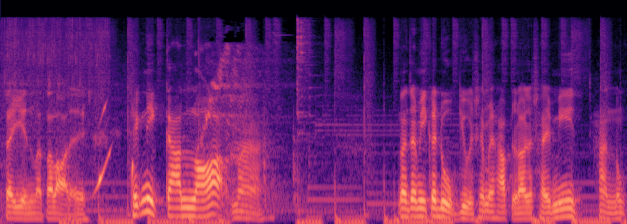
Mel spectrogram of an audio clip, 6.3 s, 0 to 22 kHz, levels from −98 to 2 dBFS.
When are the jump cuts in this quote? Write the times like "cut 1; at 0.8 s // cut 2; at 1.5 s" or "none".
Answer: cut 1; at 1.2 s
